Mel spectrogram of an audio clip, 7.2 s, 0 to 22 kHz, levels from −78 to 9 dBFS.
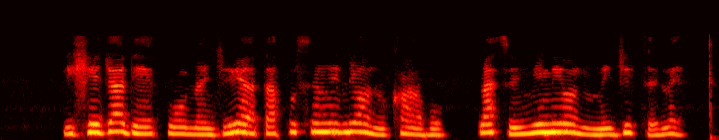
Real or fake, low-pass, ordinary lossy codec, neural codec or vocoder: fake; 19.8 kHz; AAC, 24 kbps; autoencoder, 48 kHz, 32 numbers a frame, DAC-VAE, trained on Japanese speech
